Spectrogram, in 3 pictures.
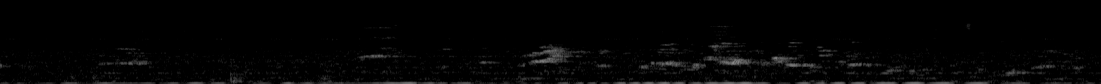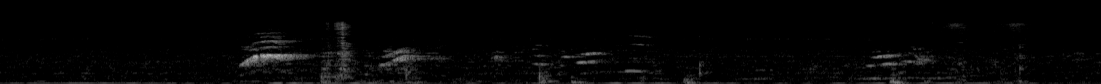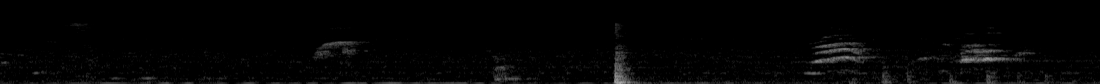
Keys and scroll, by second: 0.0-5.9 typing, 6.5 Return, 8.0 F9, 20.5 F9.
